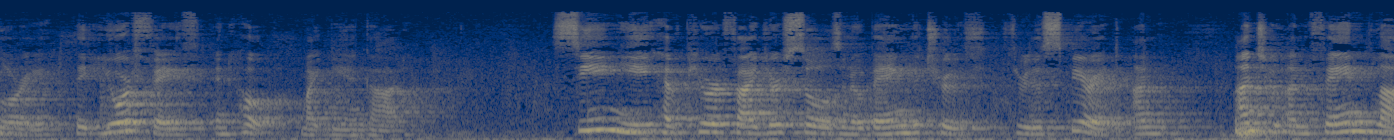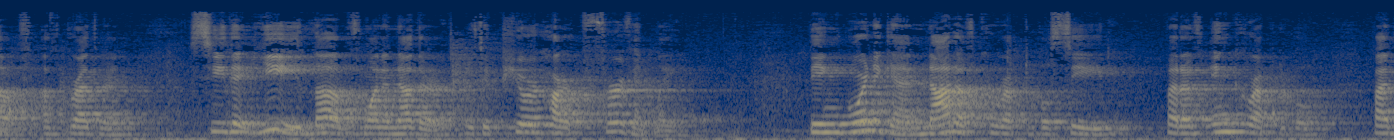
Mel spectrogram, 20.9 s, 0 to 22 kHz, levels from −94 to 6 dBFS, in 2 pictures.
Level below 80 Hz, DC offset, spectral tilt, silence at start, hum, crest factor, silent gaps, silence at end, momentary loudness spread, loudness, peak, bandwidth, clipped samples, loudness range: -54 dBFS; under 0.1%; -3.5 dB/octave; 0 s; none; 22 dB; none; 0 s; 13 LU; -36 LUFS; -16 dBFS; 15.5 kHz; under 0.1%; 4 LU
